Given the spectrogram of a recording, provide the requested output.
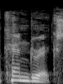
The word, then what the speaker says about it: Kendrick: you as Johnny Kendrick is it Kendrick or Kendricks show I say my name is Johnny Kendrick and we are the Kendricks okay yep the band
